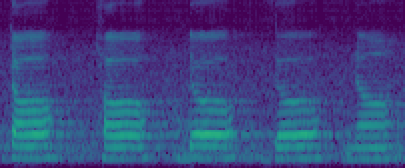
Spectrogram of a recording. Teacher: આપણી જીભ દાંતને અડે છે ત્યારે ત, થ, દ, ધ, ન જેવા સ્વરોનો ઉપયોગ, જેવા ઉચ્ચારણો, જેવા અક્ષરોનો ઉચ્ચાર થાય છે એને દંત્ય ઉચ્ચારણ કહેવાય છે.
